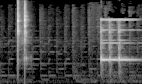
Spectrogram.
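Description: Subscribe-button animation sound effects: a quick double click about a quarter second in, then a bright bell chime struck about three times in quick succession from a second and a half in, ringing on, over faint background music.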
